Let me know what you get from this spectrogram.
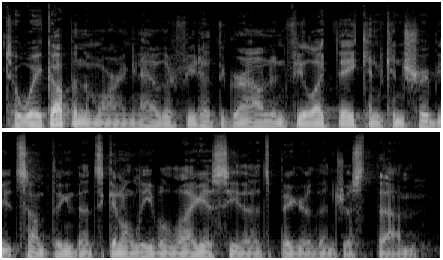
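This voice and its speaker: A man in his late twenties co-hosting a casual Bible discussion podcast, relaxed, with wry quips, often trailing off quietly. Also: sits low, quick pace. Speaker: co-host, host's son.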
